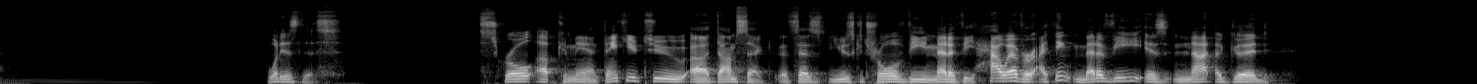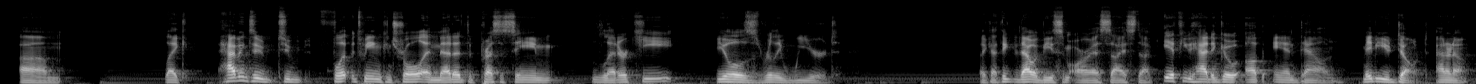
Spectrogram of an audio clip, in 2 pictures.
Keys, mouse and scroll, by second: 3.8 ctrl+v, 5.5 click, 13.7 q, 14.6 alt+v, 20.3 ctrl+v, 21.3 alt+v.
